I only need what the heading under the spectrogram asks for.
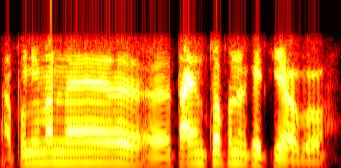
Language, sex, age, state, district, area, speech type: Assamese, male, 45-60, Assam, Morigaon, rural, conversation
